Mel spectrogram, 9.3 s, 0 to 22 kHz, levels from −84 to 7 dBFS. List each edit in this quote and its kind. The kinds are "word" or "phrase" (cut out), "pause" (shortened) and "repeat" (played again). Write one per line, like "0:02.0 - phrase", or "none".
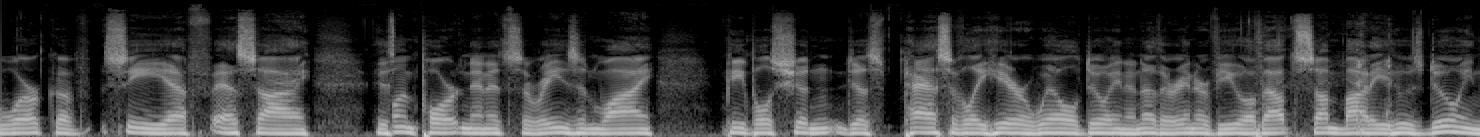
0:02.5 - word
